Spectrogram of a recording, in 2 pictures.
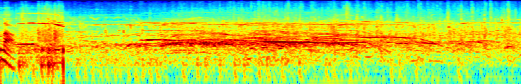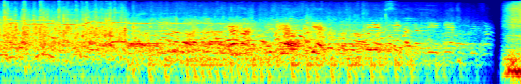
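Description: A crowd of men cheers and chants outdoors.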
